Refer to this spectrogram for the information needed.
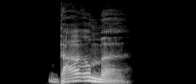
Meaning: dative singular of Darm
- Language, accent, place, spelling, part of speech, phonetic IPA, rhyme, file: German, Germany, Berlin, Darme, noun, [ˈdaʁmə], -aʁmə, De-Darme.ogg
